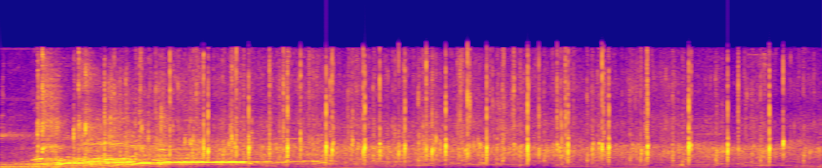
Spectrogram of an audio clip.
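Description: Audience clapping steadily, with whistles gliding up and down in the first two seconds. Slow, sustained low notes of the song's instrumental intro come in about two seconds in, break off, and return near the end.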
